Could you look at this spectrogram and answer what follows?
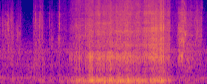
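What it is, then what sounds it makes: Glitter-coated floral foam block. Fingertips with painted nails press into the front edge of a dry, porous, dark green floral foam brick coated on top in bands of blue, red, green, pink and purple glitter, crushing it and leaving wavy dents. A dry, crunchy scraping crackle with a bright, hissy texture swells through the middle of the clip, then tapers off after a brief final burst.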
